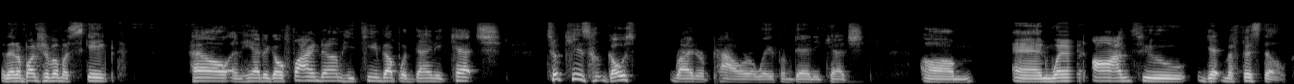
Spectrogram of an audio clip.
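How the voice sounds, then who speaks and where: A man co-hosting a podcast, chatting through a recap in a halting, offhand, mildly profane way. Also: on the high side. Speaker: podcast co-host reviewing comic books. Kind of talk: casual chat recap. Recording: dull, lo-fi audio.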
